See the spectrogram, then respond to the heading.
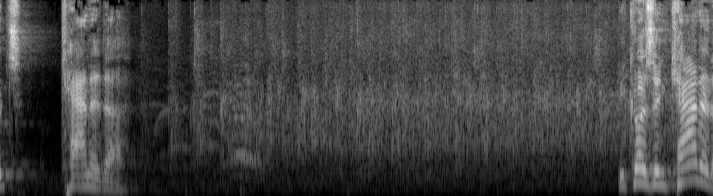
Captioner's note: applause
